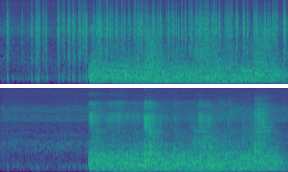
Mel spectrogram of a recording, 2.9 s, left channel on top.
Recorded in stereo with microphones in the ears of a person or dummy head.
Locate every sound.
0.9 s footsteps: 35° right (ahead or behind), 2.5 m; by 2.8 s 70° right (ahead or behind), 4 m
